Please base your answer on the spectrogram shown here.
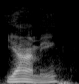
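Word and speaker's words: Nyame: the sky god yami or well anyami or yami the n is silent is the greatest of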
